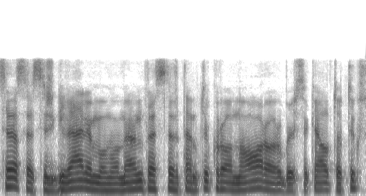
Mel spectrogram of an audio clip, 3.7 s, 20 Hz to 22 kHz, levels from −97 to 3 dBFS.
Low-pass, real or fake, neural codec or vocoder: 7.2 kHz; fake; codec, 16 kHz, 2 kbps, FreqCodec, larger model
